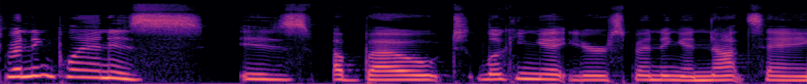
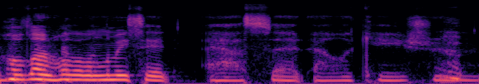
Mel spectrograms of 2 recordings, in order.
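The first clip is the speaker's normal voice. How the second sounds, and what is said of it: Sultry, seductive voice. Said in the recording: “in your sexy voice”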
